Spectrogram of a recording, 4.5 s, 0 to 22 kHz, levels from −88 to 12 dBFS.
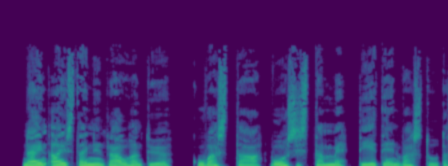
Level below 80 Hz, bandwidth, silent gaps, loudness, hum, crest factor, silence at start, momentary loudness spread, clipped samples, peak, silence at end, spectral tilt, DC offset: -62 dBFS; 16 kHz; 1.74-1.91 s; -20 LUFS; none; 14 dB; 0.25 s; 6 LU; under 0.1%; -6 dBFS; 0 s; -6.5 dB/octave; under 0.1%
